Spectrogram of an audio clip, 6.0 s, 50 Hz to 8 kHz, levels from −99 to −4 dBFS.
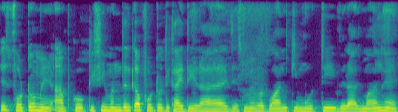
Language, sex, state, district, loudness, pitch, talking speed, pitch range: Hindi, female, Uttar Pradesh, Budaun, -17 LUFS, 185 Hz, 180 wpm, 175-200 Hz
